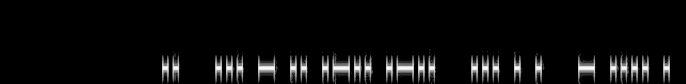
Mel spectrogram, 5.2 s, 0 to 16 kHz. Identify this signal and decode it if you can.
Morse code, heard as a keyed tone, about 30 wpm, 700 Hz. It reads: I STILL SEE THE
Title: Sentences from Top 1000 Words - Review Part 1 - 30wpm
